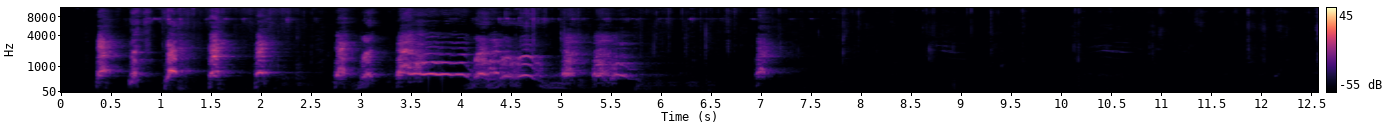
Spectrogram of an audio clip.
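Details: A dog barking at night while running: a rapid string of sharp barks, about two per second for six seconds, some merging into a longer harsh bark, then one last bark and quiet.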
